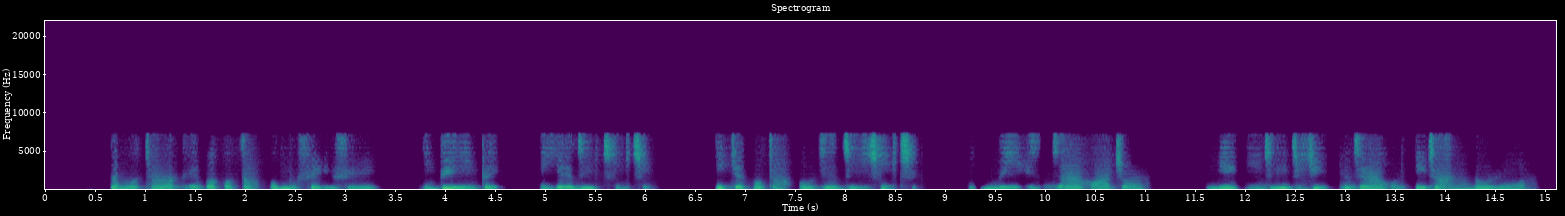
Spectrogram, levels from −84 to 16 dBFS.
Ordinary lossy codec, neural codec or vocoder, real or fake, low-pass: none; codec, 44.1 kHz, 0.9 kbps, DAC; fake; 7.2 kHz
